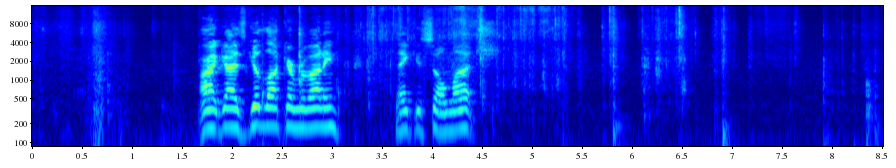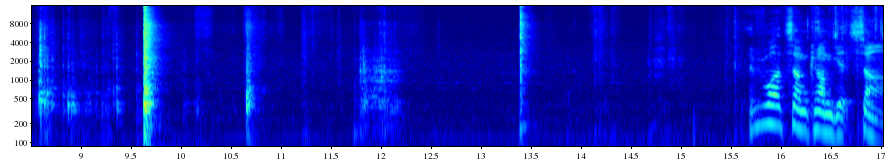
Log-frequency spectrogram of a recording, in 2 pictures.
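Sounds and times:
pack wrappers rustling: 0:02.9 - 0:06.9.

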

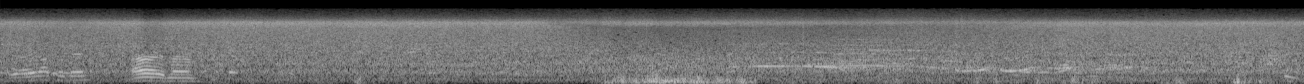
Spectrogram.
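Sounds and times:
waterfall rushing: 0:00.0 - 0:13.0
wind rumble on microphone: 0:06.0 - 0:08.0, 0:08.9 - 0:13.0.

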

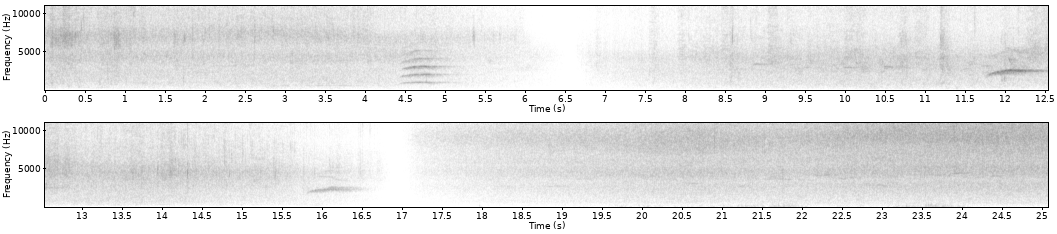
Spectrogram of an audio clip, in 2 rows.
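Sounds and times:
water trickling into stream: 0:00.0 - 0:25.0
bird call: 0:04.4 - 0:05.2.

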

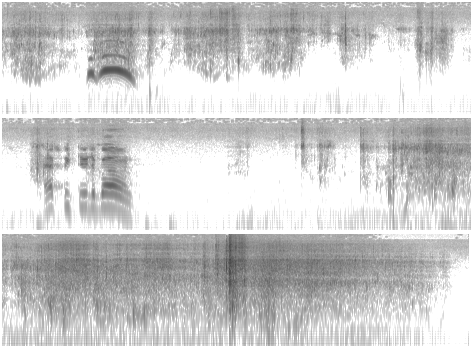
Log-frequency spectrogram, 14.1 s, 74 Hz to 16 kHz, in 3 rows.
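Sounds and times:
water sloshing around canoe: 0:00.0 - 0:00.8, 0:01.4 - 0:04.5, 0:07.7 - 0:13.8.

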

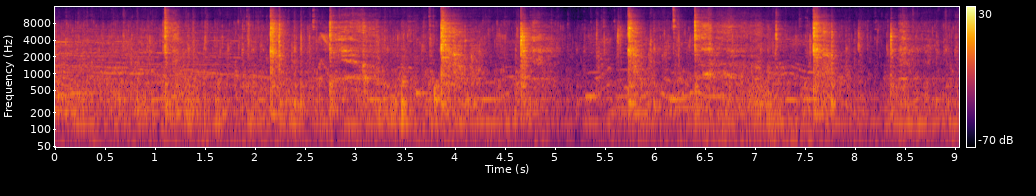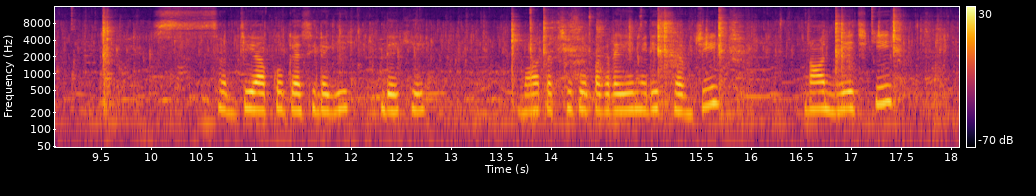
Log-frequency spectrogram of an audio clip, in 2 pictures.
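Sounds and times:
wet stirring of liquid: 0:00.7 - 0:18.0
metal spatula clanking on pan: 0:02.1 - 0:05.0, 0:05.6 - 0:07.0, 0:07.6 - 0:08.8, 0:13.6 - 0:17.7.

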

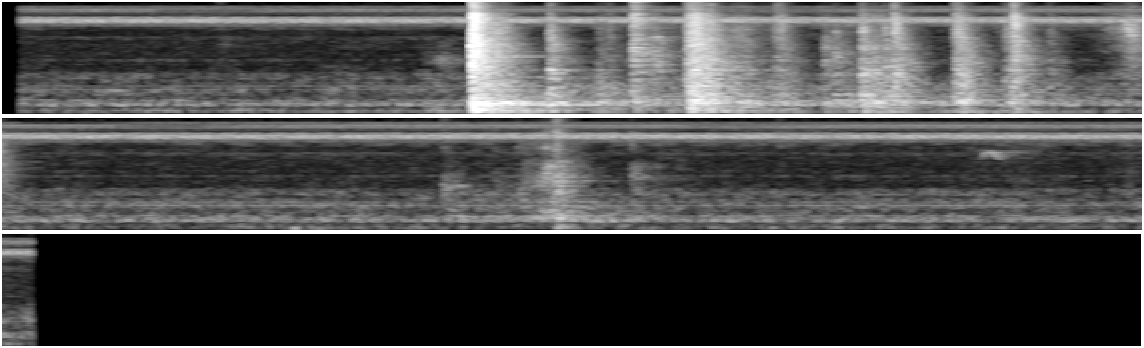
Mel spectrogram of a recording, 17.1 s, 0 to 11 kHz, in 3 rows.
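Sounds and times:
chain clanking against metal door: 0:02.4 - 0:05.4.

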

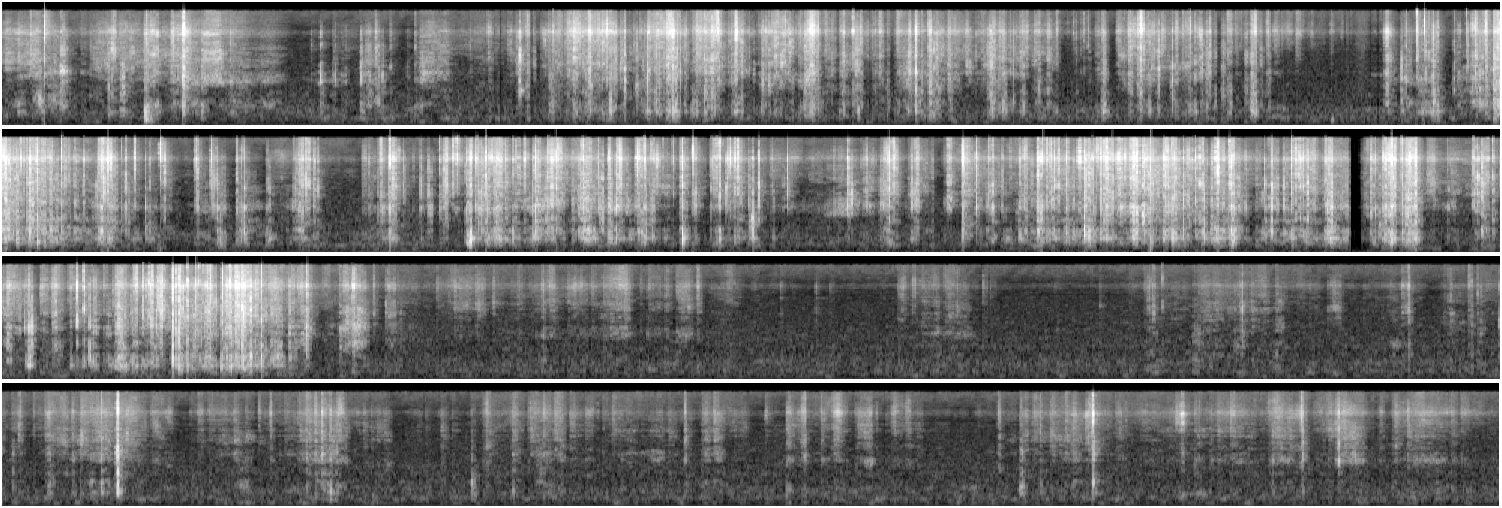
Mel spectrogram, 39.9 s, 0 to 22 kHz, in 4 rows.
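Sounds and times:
stickers rustling: 0:00.0 - 0:22.5
plastic packaging crinkling: 0:00.0 - 0:22.6.

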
